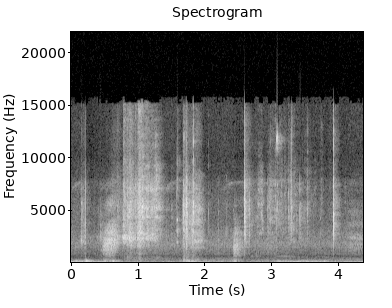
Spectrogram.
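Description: Small die-cast metal toy cars clinking and rattling against one another as a hand rummages through a pile of them, with a few sharp clicks.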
